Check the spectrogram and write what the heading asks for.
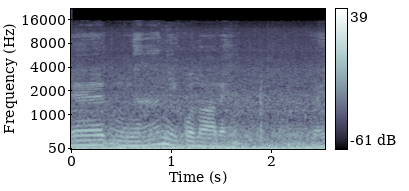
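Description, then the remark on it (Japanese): Steady road noise from cars driving past in heavy, typhoon-like rain hums and hisses in the background, partly masked by a person talking throughout. “はい、えーめっちゃ雨 今この車の走ってる音が入ってると思うんですけど”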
